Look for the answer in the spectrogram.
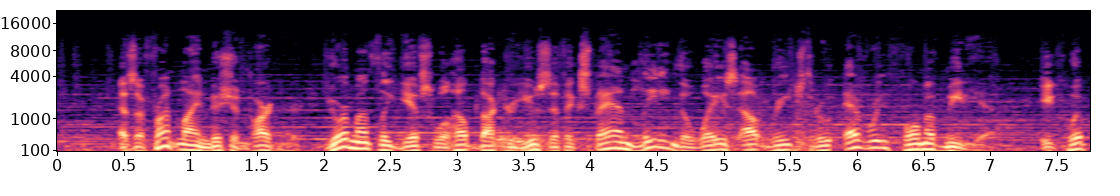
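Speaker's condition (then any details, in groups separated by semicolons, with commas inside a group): No condition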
